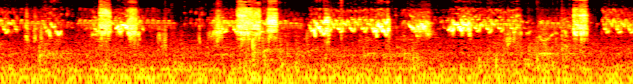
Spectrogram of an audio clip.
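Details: A pet male and female budgerigar kept as a mating pair, filmed during mating; busy warbling chatter in clustered bursts about a second apart, harsh buzzy notes mixed with high chirps.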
